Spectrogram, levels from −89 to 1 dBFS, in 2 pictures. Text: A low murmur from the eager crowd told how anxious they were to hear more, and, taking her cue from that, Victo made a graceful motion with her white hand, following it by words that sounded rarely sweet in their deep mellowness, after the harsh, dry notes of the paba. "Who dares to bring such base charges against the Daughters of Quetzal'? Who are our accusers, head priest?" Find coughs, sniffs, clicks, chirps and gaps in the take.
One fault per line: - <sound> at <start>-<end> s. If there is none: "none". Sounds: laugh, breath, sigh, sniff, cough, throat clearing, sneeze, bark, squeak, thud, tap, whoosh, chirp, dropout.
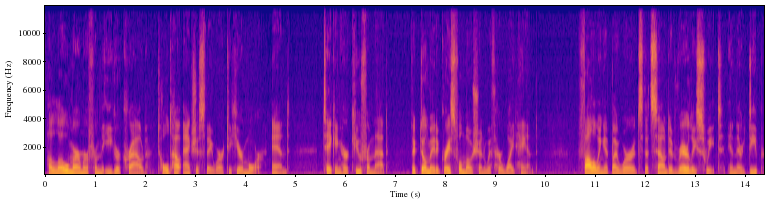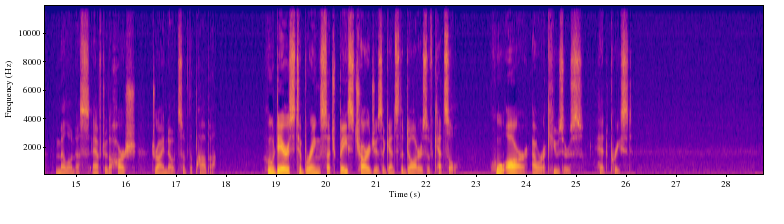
none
